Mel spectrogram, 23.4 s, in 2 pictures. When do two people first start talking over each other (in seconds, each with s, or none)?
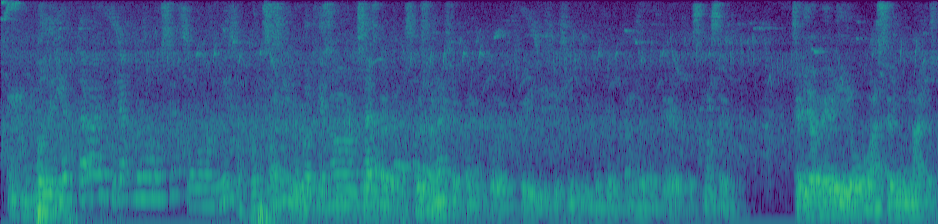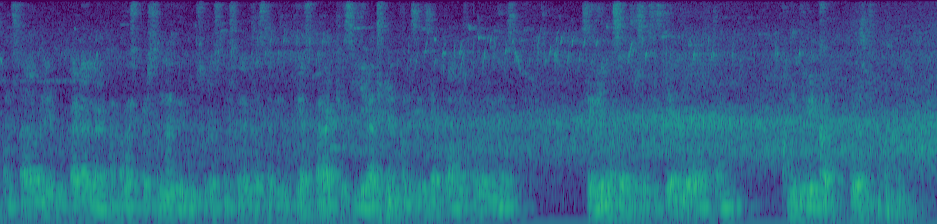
3.2 s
